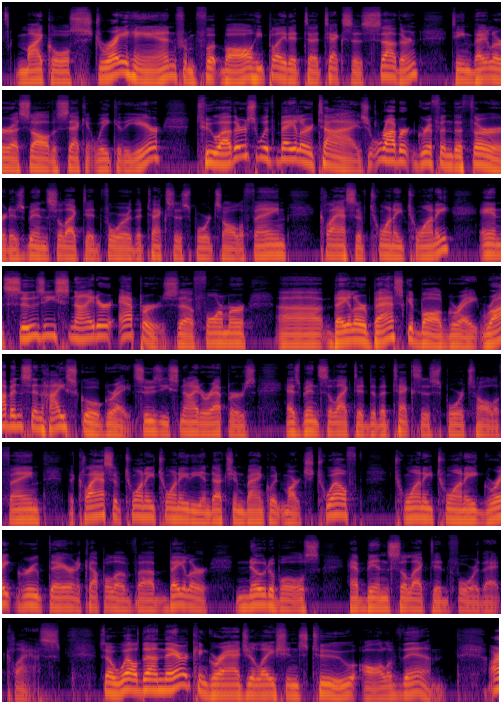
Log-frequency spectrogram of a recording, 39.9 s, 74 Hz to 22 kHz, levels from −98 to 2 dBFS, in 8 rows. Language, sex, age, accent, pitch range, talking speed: English, male, 50-69, American, 105-145 Hz, 155 wpm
